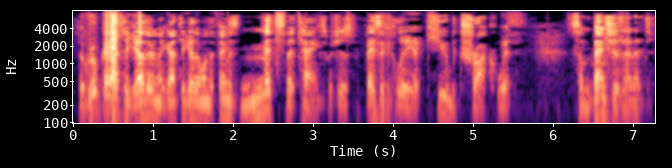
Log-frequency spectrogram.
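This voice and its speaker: An American man narrates a religious story in a mid-pitched, husky voice. He tells it as an anecdote, voicing bits of dialogue as a host would. The recording is a little dull and lo-fi.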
